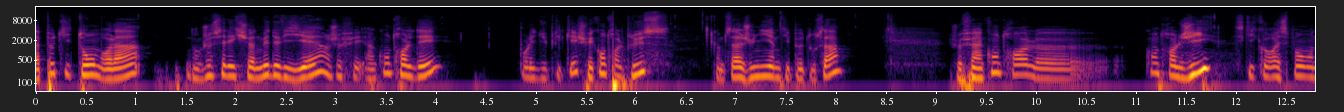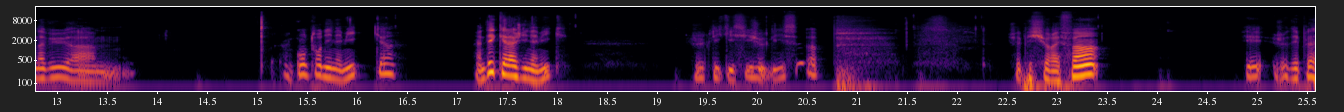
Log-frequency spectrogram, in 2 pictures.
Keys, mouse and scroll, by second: 1.2 F2, 1.7 click, 2.2 shift+click, 3.6 ctrl+d, 12.8 click, 17.5 click, 19.2-21.4 drag, 24.0 click, 24.9-25.5 drag.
